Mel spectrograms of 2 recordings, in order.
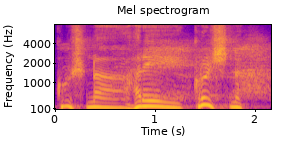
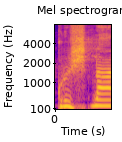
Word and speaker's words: कृष्ण: हरे हरे राम और उच्चारण में कृष्णा नहीं, कृष्णा द्रौपदी का नाम है, आपका वस्त्रण होगा। कृष्ण बोलिए, क्योंकि इंग्लिश में कृष्णा बोलते हैं हम, इंग्लिश में क्रू नहीं है।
